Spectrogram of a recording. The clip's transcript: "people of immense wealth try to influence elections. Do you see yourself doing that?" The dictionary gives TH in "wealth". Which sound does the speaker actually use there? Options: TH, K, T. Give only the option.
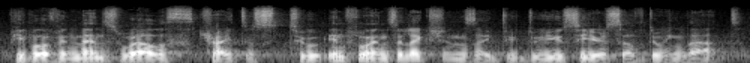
TH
